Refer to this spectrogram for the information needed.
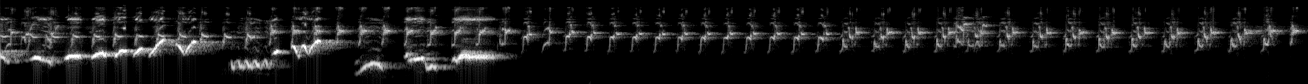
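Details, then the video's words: White-rumped shama song used as a lure to make other birds sing and reveal their learned repertoire: loud varied whistles rising and falling for two seconds, then a fast, even chatter of short notes repeating about three times a second. "PANCINGAN MURAI BATU AGAR CEPAT BUNYI BONGKAR ISIAN"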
